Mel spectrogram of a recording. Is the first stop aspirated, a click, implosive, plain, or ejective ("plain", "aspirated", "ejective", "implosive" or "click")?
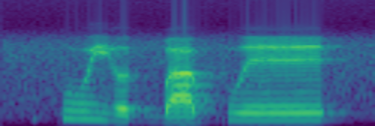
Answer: plain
